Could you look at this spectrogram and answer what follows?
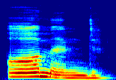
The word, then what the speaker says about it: almond: salmon, almond, donc vous n'entendez pas la lettre L prononcée, mischievous, etc., specifically, specifically, quinoa, ask, move, ne pas confondre avec to move, bouger, qui s'écrit M-O-V-E.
